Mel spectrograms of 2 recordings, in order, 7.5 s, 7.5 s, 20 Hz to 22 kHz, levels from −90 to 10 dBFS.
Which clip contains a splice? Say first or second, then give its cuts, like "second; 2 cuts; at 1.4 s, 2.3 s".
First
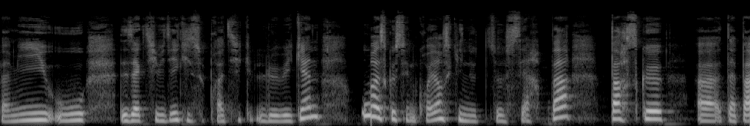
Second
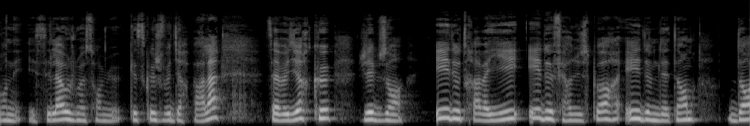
first; 1 cut; at 3.7 s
